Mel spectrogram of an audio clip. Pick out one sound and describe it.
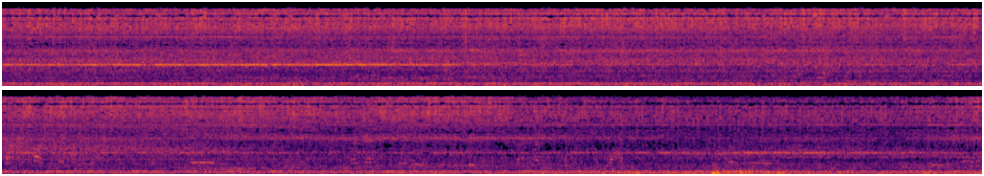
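A diamond wire saw whirs as it cuts through andesite.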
